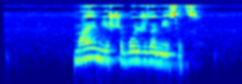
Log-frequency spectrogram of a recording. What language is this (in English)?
Belarusian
